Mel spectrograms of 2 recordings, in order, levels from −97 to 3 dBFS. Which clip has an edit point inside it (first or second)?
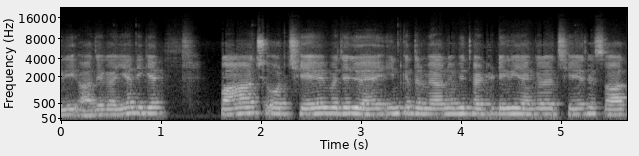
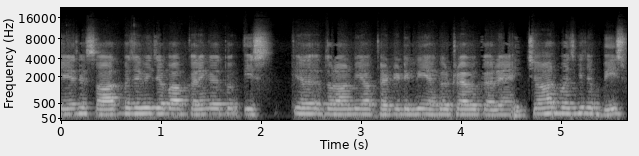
second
